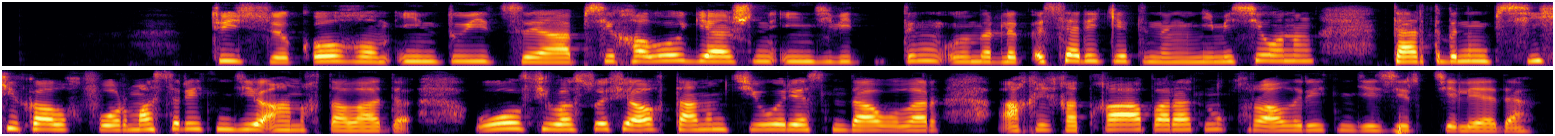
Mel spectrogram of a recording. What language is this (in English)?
Kazakh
